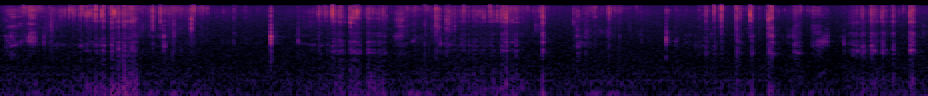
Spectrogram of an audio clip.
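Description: A solid rectangular purple bar of dry soap is held in the hand while its edge is shaved with a utility knife blade, cutting off flakes. Quiet, bright, crisp scraping and crackling comes in rapid bursts, with many sharp little clicks and snaps as the flakes break away.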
